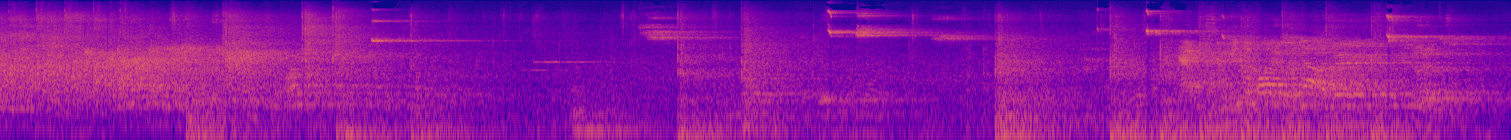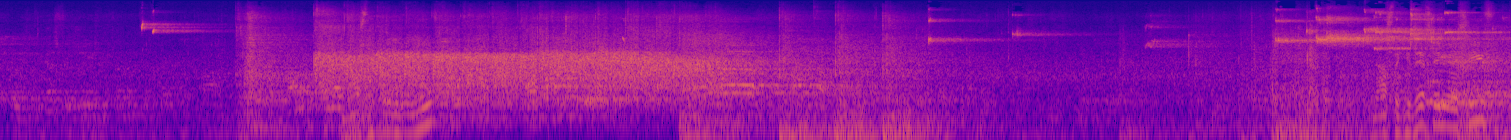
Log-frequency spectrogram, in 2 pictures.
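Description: Basketball bouncing on a hardwood court, with short high squeaks and players' voices echoing in a large gym, around two free throws after a foul.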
